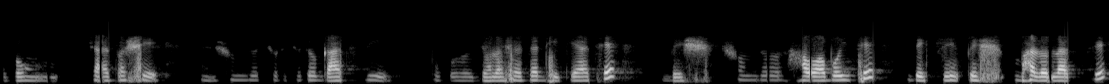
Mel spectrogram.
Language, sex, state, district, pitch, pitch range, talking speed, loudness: Bengali, female, West Bengal, Kolkata, 190 Hz, 175-200 Hz, 110 wpm, -21 LUFS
